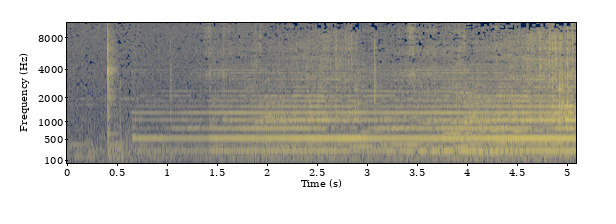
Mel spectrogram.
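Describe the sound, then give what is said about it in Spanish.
An electric toothbrush in use, switched on with a brief click, then a faint, steady motor buzz with a bright harmonic hum that swells slightly. “Va al baño y coge el cepillo de dientes eléctrico de Juliet. Le echa pasta de dientes y lo utiliza.”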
